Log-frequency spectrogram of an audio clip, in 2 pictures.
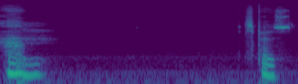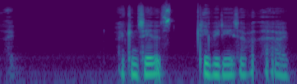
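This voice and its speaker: A woman voicing a shy, nervous young male vampire in a soft ASMR roleplay, hesitant and stammering, with a breathy, husky voice. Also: low-pitched, level tone, measured pace, dry recording, exaggerated voice. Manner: hesitant, stammering, self-doubting. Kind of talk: ASMR boyfriend roleplay, improvised rambling.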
